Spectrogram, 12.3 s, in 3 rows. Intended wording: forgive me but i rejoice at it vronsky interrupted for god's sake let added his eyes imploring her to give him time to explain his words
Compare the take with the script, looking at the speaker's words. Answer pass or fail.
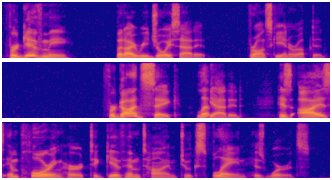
pass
